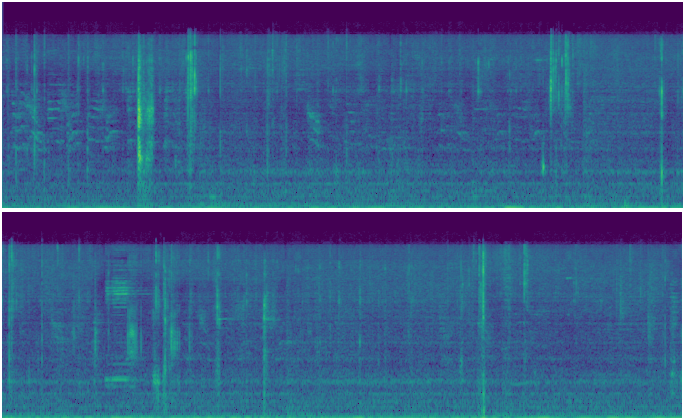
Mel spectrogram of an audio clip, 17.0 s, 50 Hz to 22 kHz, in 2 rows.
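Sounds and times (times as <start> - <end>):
chewing and wet mouth noises: 0.0 - 17.0.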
